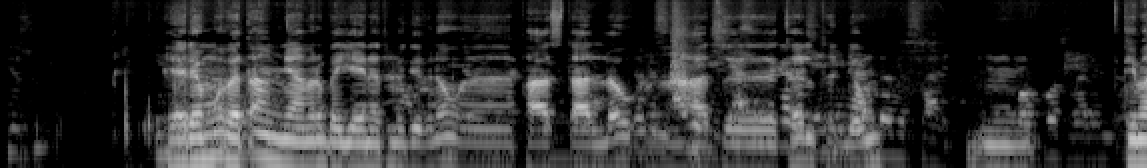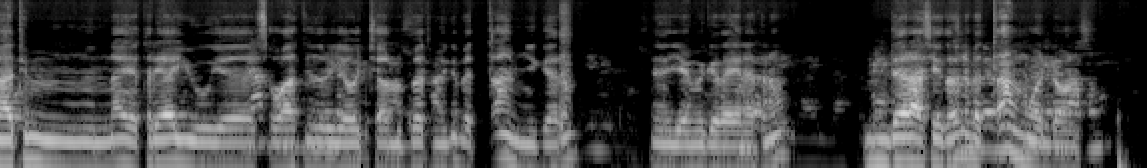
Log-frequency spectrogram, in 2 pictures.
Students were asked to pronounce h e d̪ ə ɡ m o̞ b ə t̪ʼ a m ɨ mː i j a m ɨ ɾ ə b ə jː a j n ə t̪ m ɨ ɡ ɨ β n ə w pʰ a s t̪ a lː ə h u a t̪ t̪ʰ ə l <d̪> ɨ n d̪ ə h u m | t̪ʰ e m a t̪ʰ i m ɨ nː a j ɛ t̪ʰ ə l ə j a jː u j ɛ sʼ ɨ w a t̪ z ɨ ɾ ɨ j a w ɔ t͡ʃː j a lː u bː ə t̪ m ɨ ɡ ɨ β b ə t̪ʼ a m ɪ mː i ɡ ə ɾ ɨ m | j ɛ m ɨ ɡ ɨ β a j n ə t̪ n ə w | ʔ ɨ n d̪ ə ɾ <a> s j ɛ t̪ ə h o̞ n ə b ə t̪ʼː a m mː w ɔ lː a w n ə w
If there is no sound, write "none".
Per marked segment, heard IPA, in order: t̪, a

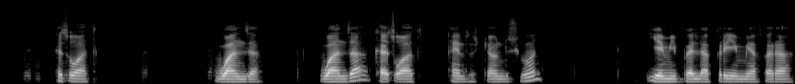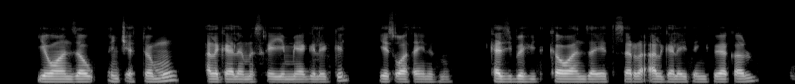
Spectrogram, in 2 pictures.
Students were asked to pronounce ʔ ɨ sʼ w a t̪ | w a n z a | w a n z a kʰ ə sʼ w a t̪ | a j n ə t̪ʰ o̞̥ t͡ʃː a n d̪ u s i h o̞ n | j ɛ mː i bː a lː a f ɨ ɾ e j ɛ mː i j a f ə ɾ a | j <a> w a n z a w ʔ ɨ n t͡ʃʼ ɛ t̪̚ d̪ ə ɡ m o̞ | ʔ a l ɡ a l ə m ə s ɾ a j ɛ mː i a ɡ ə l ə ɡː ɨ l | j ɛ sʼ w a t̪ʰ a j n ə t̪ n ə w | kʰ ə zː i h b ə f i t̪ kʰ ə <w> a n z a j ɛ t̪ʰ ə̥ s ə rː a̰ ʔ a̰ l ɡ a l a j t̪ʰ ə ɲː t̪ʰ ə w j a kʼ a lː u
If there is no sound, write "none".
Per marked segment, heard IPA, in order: ɛ, w

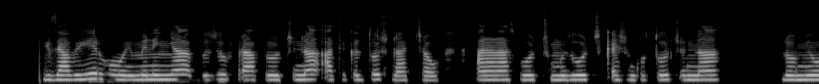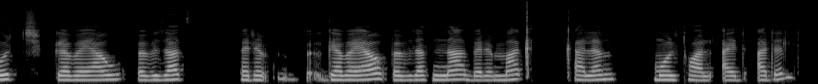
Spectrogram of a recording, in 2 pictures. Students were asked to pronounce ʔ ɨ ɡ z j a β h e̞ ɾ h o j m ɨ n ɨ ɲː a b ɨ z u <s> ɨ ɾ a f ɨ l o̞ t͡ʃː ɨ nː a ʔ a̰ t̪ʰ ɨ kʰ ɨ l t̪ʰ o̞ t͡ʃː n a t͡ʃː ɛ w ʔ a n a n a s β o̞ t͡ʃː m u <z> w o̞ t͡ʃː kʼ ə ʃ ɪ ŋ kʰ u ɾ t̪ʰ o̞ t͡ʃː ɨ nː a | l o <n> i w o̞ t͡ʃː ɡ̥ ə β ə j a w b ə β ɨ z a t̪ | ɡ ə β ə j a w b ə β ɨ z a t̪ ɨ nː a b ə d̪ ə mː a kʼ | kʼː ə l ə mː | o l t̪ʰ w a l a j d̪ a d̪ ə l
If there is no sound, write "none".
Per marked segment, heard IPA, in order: f, z, m

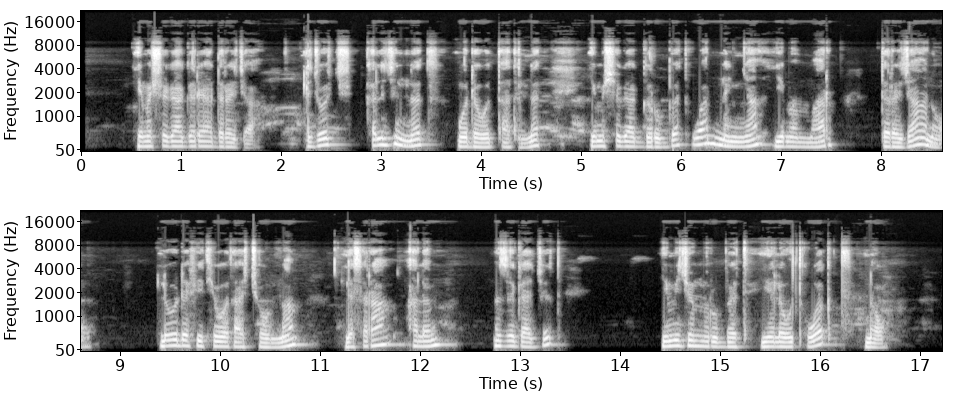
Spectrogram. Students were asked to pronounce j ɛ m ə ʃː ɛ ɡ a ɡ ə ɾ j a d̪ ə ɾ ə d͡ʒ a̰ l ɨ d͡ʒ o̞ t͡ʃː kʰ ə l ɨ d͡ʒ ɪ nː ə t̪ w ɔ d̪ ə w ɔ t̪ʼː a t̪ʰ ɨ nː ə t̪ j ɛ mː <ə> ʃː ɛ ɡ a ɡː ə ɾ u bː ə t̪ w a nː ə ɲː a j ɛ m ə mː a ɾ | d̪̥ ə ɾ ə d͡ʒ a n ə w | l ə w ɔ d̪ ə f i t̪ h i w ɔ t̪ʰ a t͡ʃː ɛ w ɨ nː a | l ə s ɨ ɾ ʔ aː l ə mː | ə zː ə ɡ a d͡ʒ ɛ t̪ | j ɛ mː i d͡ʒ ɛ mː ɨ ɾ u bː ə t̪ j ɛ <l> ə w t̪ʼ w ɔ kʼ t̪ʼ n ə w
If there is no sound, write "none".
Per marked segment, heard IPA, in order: ə, l

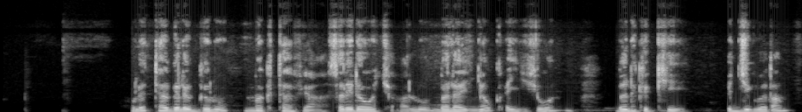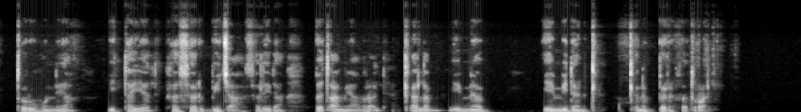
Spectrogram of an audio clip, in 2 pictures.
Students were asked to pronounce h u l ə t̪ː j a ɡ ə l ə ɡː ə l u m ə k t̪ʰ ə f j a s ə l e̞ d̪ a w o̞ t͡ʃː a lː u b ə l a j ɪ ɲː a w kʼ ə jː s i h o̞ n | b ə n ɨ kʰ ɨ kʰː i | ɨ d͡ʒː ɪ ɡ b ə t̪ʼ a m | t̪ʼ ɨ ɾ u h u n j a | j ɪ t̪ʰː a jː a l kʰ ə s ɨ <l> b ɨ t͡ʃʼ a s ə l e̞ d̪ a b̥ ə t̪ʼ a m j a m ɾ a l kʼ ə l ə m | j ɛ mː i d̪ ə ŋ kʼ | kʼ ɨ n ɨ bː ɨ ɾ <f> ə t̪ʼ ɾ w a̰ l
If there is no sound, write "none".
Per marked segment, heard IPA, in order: ɾ, f

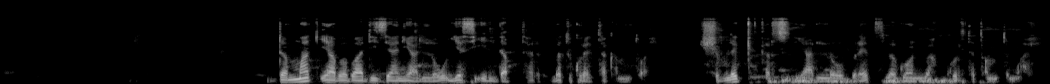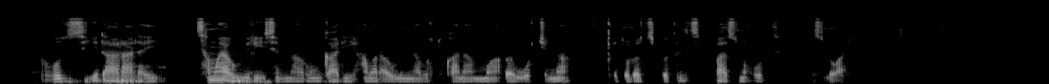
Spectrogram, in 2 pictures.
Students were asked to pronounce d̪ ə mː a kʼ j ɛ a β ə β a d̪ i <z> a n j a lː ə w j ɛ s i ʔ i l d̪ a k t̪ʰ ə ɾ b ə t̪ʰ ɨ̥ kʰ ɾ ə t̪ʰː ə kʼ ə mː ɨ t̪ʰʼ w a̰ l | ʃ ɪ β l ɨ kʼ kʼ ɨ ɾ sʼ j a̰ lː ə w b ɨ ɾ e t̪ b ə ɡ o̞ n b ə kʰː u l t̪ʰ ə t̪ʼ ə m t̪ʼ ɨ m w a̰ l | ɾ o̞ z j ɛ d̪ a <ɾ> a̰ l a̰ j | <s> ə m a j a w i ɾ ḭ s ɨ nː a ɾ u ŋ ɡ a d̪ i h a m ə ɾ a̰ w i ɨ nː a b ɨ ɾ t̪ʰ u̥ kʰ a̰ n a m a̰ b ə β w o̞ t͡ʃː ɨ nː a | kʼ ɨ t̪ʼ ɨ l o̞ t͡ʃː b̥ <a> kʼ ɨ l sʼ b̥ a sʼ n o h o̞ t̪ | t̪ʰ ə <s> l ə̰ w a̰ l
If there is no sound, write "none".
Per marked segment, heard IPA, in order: z, ɾ, s, ə, s

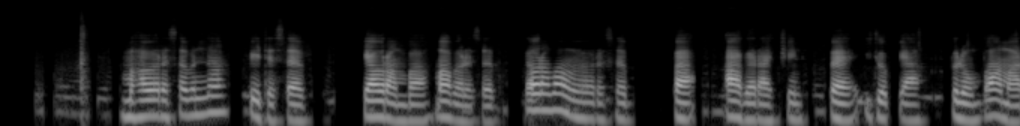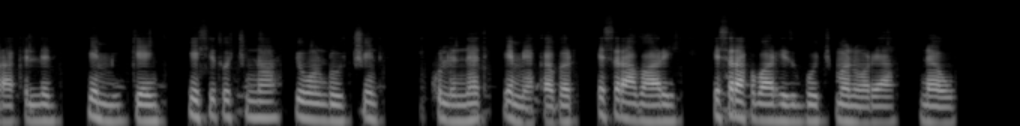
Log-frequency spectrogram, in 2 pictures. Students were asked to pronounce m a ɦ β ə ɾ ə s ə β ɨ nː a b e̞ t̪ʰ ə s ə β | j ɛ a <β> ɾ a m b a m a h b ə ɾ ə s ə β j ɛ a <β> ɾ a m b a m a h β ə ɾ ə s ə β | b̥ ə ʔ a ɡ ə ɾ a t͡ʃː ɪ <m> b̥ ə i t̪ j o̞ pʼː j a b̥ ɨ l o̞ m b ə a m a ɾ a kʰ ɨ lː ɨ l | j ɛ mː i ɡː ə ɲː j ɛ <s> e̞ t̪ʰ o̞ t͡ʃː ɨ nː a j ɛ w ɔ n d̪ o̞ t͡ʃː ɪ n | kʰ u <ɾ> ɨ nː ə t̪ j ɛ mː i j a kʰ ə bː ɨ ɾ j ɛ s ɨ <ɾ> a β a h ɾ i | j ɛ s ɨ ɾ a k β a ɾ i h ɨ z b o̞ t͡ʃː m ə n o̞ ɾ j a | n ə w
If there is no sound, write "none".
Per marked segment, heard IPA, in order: w, w, n, s, l, ɾ

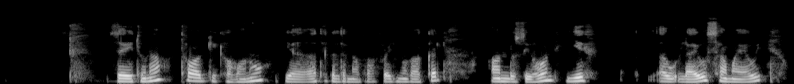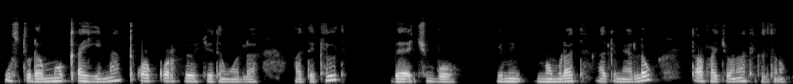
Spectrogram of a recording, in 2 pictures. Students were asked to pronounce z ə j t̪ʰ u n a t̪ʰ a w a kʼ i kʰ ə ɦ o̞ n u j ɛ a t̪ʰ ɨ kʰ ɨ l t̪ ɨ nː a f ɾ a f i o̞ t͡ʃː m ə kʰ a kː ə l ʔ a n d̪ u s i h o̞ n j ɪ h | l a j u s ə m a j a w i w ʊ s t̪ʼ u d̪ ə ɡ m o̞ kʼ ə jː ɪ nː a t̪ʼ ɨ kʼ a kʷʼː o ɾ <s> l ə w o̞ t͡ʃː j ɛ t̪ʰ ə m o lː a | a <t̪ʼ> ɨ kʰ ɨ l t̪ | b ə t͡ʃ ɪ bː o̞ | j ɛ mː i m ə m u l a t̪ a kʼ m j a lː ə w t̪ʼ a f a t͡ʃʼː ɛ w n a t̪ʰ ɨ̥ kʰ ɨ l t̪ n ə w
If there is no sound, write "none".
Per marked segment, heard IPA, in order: f, t̪

